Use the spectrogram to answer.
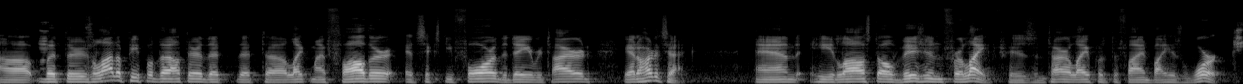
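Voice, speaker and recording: Speaking at a moderate pace with ordinary pitch variation, a man has an unremarkable speaking voice. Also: medium pitch for a man. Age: 60s. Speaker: rabbi and talk show host. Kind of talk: interview.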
